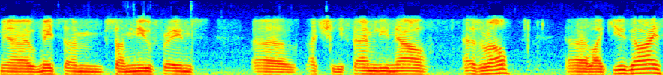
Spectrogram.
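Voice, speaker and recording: Using a normal speaking voice, a man talks at medium pitch and a fairly slow pace with fairly even intonation. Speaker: safari outfitter. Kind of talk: radio interview.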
